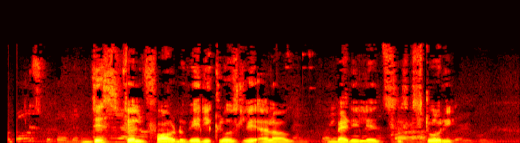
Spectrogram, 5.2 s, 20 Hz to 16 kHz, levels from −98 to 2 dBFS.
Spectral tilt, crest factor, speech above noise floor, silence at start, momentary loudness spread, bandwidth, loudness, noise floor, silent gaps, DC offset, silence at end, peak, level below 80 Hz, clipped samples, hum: -5 dB/octave; 20 dB; 35 dB; 0.1 s; 21 LU; 11.5 kHz; -22 LUFS; -57 dBFS; none; under 0.1%; 0.65 s; -2 dBFS; -62 dBFS; under 0.1%; none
